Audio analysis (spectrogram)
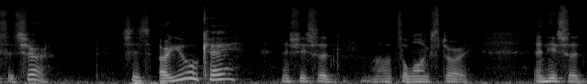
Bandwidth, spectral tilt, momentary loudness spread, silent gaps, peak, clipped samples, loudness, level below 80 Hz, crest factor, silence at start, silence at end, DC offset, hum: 18 kHz; -6 dB/octave; 21 LU; none; -12 dBFS; under 0.1%; -34 LUFS; -46 dBFS; 22 dB; 0 s; 0 s; under 0.1%; none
